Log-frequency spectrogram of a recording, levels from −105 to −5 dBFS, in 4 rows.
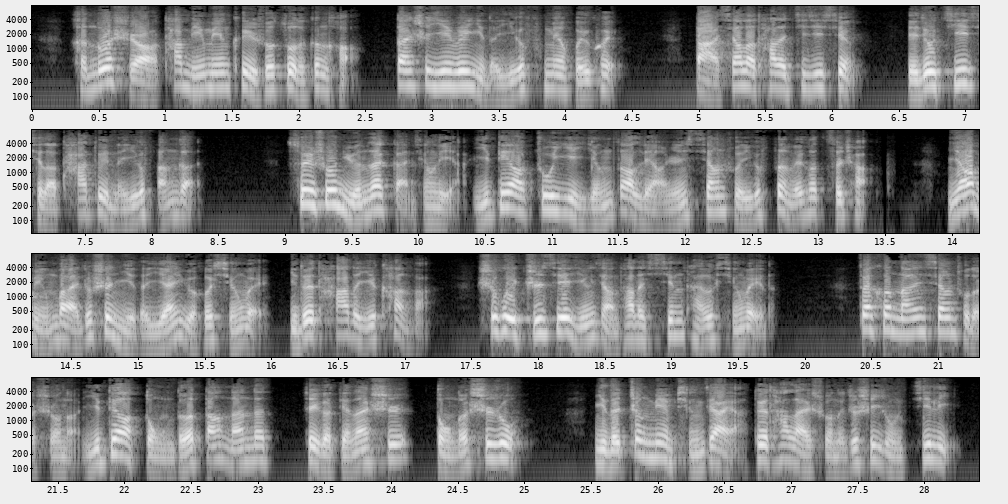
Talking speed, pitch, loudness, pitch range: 330 characters per minute, 155 Hz, -23 LUFS, 120-175 Hz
